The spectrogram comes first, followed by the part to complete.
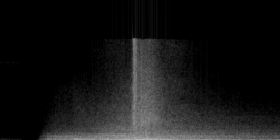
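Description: A whoosh transition sound effect that swells over about half a second to a sharp hit about a second in, then fades away.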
